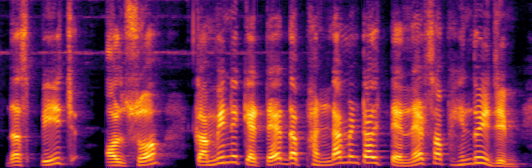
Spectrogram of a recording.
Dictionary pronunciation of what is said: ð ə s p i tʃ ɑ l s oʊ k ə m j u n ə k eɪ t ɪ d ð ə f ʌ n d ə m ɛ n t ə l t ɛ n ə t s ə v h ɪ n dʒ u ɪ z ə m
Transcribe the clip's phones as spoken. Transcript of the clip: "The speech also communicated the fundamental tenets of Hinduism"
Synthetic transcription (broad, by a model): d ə s p i tʃ ɑ l s oʊ k ə m j u n ə k eɪ t ɪ d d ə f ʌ n d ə m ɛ n t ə l t ɛ n ə t s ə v h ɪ n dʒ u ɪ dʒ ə m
